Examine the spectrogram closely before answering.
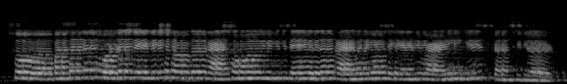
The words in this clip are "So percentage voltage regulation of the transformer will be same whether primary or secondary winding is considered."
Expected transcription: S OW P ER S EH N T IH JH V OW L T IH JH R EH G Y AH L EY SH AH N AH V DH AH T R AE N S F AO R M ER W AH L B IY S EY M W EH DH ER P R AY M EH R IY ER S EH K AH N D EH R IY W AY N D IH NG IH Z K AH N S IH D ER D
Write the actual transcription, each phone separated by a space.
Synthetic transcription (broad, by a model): S OW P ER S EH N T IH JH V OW T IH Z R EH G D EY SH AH N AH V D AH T R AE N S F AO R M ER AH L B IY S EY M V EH ER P R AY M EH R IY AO S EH K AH N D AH R IY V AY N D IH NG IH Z K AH N S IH D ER D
